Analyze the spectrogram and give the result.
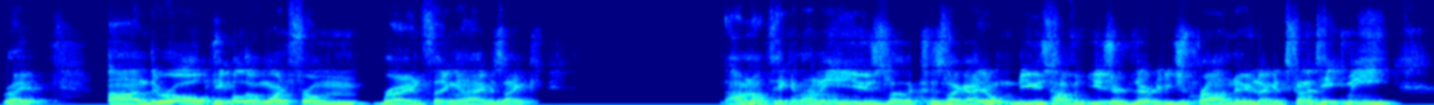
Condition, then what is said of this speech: No condition.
